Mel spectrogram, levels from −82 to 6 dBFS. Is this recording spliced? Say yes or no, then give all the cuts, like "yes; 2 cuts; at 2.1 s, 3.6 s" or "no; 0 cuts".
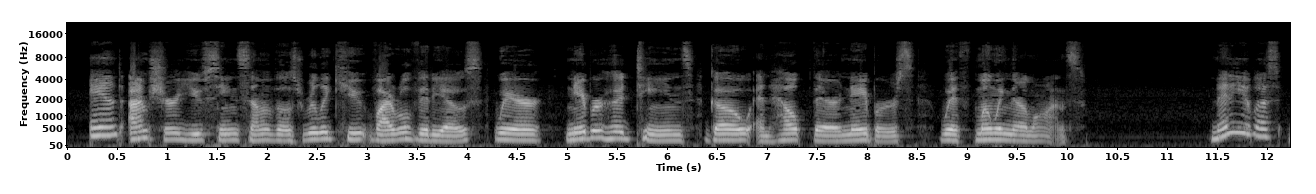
no; 0 cuts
